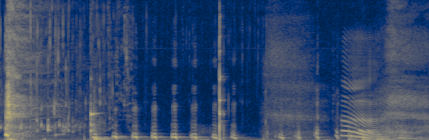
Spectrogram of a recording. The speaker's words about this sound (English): Hold on. I'm going to pour some more wine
